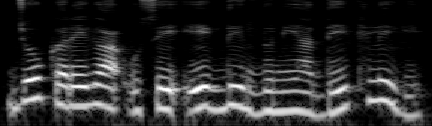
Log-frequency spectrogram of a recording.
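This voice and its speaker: A woman voicing a gentle wife who speaks in a soft, tender voice in a read-aloud story. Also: lowish voice, animated, measured pace.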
